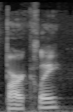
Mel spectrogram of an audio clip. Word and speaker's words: Barclay: barkley barkley broccoli broccoli it's spelled b-a-r-c-l-a-y it's barkley broccoli is the uh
